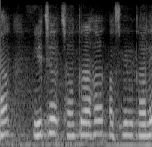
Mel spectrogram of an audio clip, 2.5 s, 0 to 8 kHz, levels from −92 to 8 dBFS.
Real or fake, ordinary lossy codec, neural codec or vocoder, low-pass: fake; Opus, 24 kbps; codec, 44.1 kHz, 2.6 kbps, SNAC; 7.2 kHz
